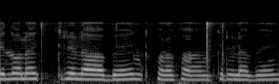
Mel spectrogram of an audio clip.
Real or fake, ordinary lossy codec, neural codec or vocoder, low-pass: real; none; none; 7.2 kHz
